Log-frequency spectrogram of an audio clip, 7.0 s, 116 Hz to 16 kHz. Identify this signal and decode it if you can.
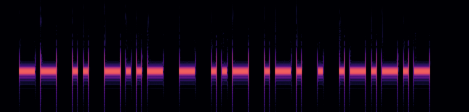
Morse code, heard as a keyed tone, about 15 wpm, 700 Hz. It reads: MIXTURE.
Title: Sentences from Top 1500 Words 15wpm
